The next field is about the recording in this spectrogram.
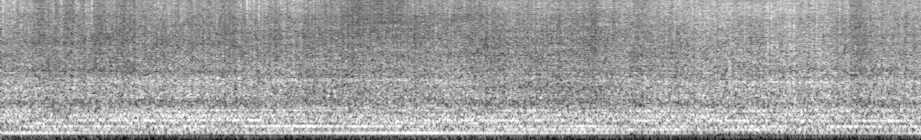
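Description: Steady, even drone under load with no hunting or surging; the twin pulls smoothly and sounds healthy.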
